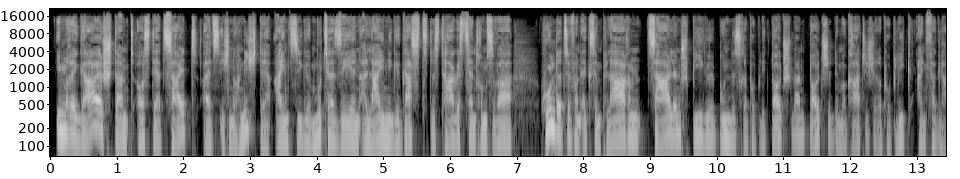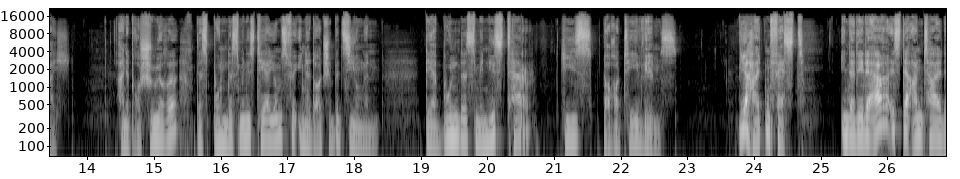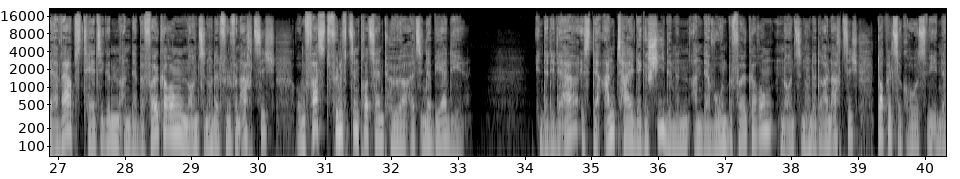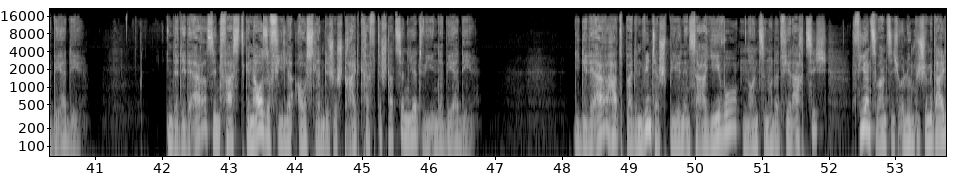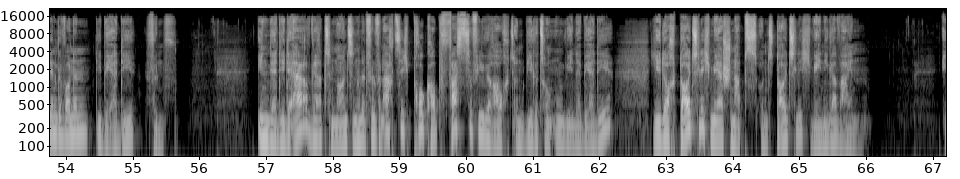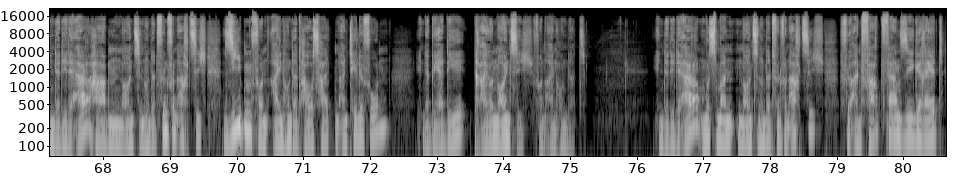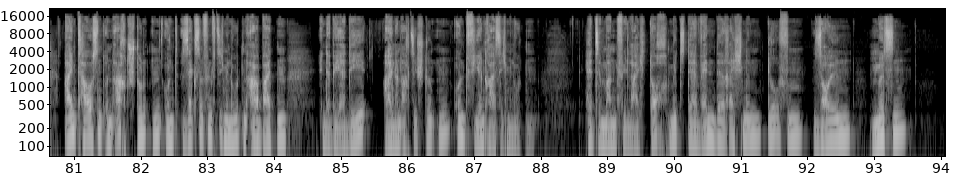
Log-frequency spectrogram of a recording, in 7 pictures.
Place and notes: schnackenburg - deutschlandpolitisches bildungszentrum
Produktion: Deutschlandradio Kultur/Norddeutscher Rundfunk 2009
8 August 2009, 21:10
